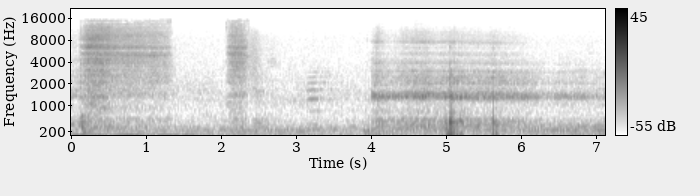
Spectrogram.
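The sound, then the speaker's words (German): Calming breathing exercise: a long airy inhale, then a short second inhale, followed by a slower exhale, all faint and soft. “Also es ist einfach dieser lange Einatmer gefolgt von dem kurzen und dann wieder ausatmen.”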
